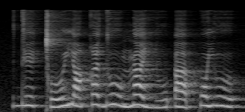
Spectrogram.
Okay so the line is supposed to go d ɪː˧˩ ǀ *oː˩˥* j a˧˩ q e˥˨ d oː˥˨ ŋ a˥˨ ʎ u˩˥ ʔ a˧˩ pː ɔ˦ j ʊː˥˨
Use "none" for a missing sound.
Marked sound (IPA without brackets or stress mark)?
oː˩˥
